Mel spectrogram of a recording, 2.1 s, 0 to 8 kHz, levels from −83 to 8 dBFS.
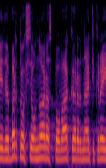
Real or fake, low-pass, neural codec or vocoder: real; 7.2 kHz; none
